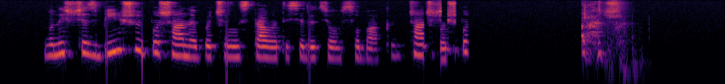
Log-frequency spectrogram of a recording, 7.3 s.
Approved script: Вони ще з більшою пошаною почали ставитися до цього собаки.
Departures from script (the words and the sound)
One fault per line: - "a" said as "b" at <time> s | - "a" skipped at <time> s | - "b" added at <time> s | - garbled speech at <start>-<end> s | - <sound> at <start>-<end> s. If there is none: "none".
- garbled speech at 4.1-4.7 s
- sneeze at 5.8-6.5 s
